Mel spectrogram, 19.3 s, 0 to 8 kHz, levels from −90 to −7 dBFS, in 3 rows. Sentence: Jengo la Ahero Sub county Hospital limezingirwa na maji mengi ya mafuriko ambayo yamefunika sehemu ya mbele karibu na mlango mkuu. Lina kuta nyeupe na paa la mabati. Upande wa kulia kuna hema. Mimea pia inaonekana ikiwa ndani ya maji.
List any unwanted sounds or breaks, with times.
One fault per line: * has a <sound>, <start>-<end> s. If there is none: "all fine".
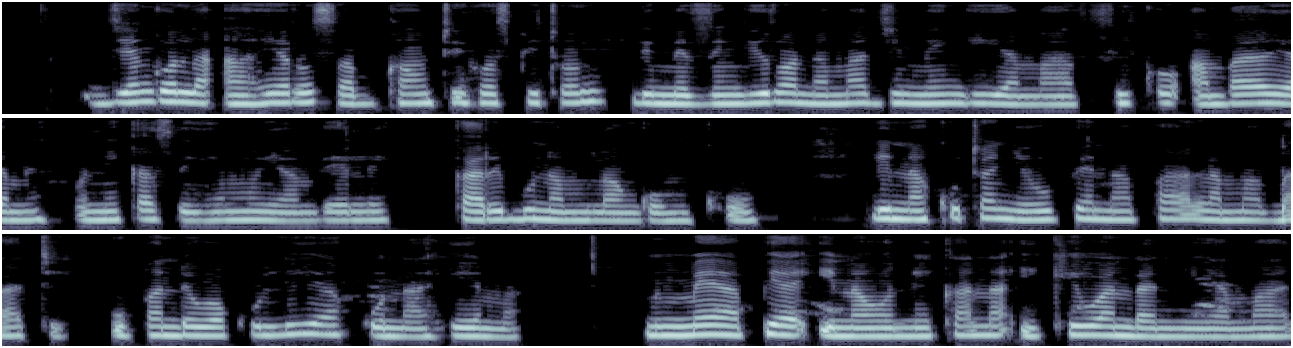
all fine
